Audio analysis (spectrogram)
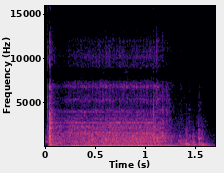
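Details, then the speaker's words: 2001 Yamaha Venture snowmobile after cylinder repair and carb cleaning, key electric start with maybe half choke: short starter whir, engine catches with low even burble before dying away; normal electric start. "Yeah. Electric start though. It's just the key."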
